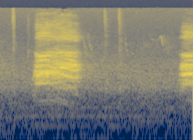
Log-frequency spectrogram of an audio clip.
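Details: A carrion crow gives its ordinary call, a harsh, hoarse caw lasting under a second, then starts a second caw after a short pause against a quiet background.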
